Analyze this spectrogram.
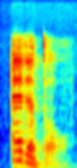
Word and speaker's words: edible: So the first syllable is ed. So the reason I say ed is because the first syllable ends in a consonant, therefore it's closed. If it were open, it would be edible, but it's not e, it's eh. So just to be clear, the first syllable ends on the d, edible.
